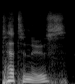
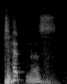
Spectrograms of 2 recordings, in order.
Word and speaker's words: tetanus: get a disease called tetanus, and which some people pronounce tetanus, I think wrongly. It's not the way it's spelled. It's Latin.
